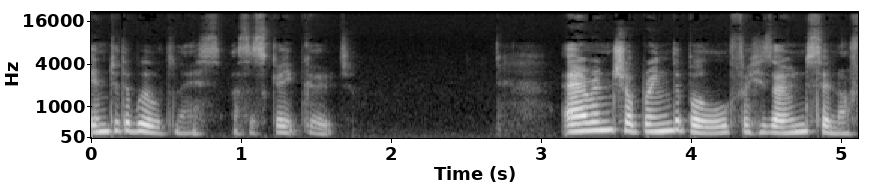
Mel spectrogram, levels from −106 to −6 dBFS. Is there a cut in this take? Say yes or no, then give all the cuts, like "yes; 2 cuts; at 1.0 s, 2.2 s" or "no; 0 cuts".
no; 0 cuts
